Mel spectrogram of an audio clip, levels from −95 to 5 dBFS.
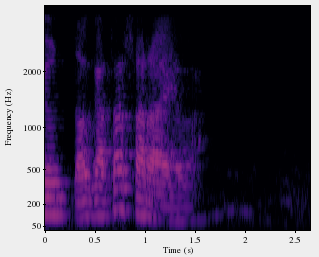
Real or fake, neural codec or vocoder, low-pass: real; none; 3.6 kHz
